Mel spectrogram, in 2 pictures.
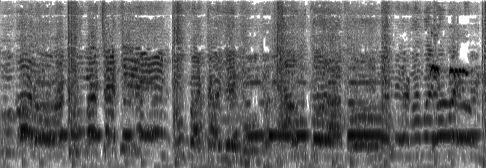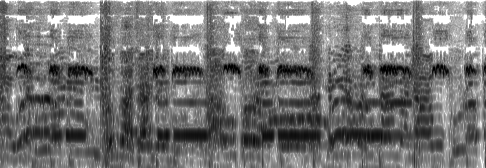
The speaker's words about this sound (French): Ses soutiens qui ne ratent aucune occasion pour le lui démontrer par des cris de ralliement et des chants guerriers.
